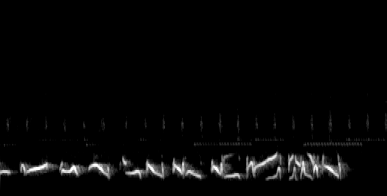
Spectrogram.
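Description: Lesser seed finch singing a fast, continuous run of sweet whistled and warbled notes, sliding up and down in a high register, with no pauses.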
